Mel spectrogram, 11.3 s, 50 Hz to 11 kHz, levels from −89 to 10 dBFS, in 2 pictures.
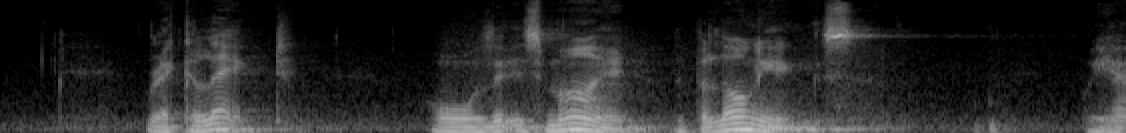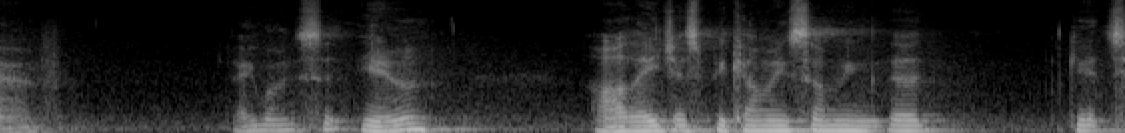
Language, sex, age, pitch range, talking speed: English, male, 50-69, 100-130 Hz, 100 wpm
